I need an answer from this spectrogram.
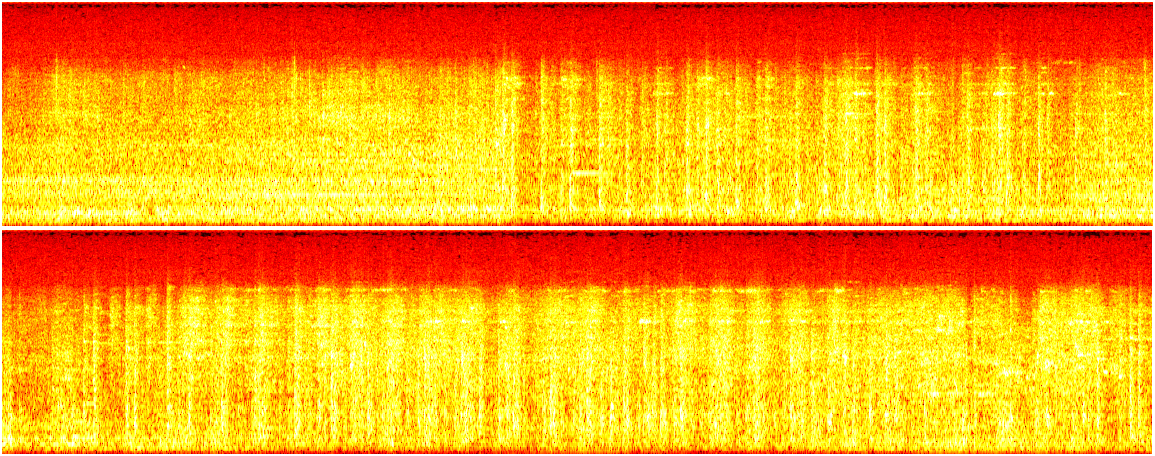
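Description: Diesel locomotive of a Conrail freight train running as it passes. After about six seconds its engine note gives way to the freight cars, including torpedo-shaped bottle cars for molten iron, rolling by with a steady rhythmic clickety-clack of wheels over rail joints.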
